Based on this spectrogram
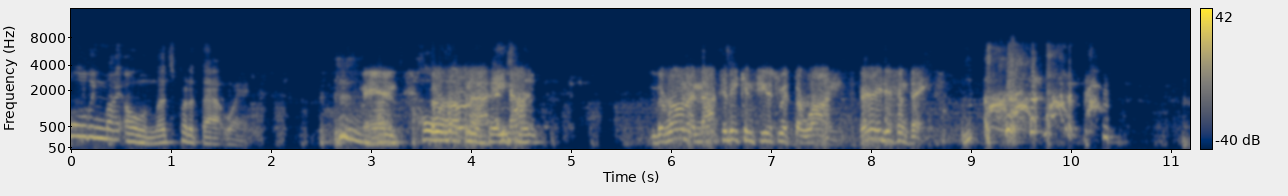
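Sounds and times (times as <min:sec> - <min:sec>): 
speech: 0:00.0 - 0:02.0, 0:02.6 - 0:04.8, 0:05.8 - 0:10.5
dry cough in quick harsh bursts: 0:02.5 - 0:03.2, 0:08.9 - 0:11.1.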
